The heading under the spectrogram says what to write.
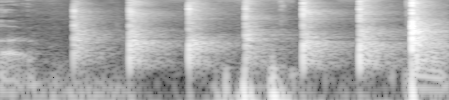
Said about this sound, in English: I'm waiting for the claps.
